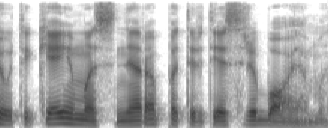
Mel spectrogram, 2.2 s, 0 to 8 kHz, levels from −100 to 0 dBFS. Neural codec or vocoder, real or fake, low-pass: none; real; 7.2 kHz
